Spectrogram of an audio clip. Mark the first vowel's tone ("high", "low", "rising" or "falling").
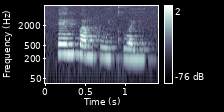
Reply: high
